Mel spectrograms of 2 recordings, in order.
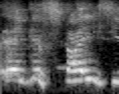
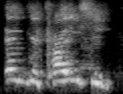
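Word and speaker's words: Edgar Cayce: another guy who channeled it's not Edgar Stacy it's Ed de casy he's this big expert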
